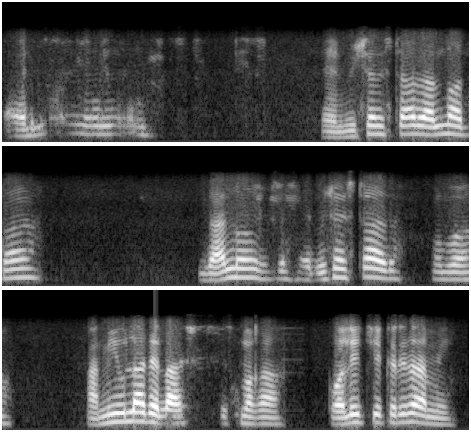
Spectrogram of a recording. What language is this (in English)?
Konkani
